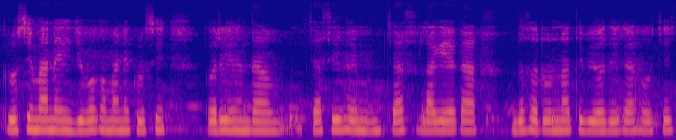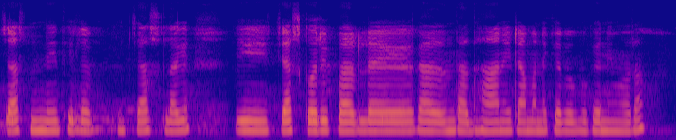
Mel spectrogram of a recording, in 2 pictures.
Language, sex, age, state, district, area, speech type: Odia, female, 30-45, Odisha, Kalahandi, rural, spontaneous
